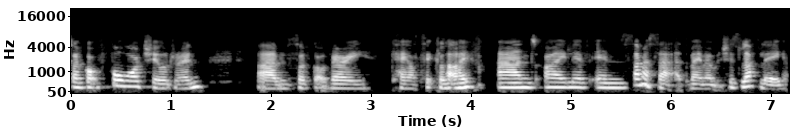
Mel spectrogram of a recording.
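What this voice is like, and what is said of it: Slight Bristolian accent. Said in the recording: “probably got a bit of a Bristolian twang”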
